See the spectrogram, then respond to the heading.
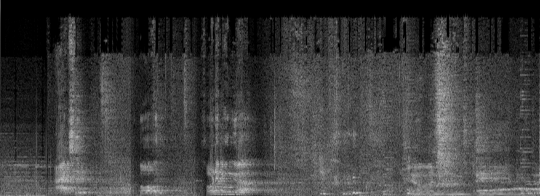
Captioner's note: laughs maniacally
